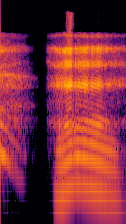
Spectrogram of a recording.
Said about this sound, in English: Surprise gasp.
